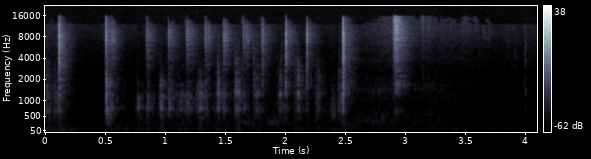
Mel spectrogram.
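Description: Faint, rapid clicking of marbles in the Marble Machine X's marble divider as they drop through the channels during a test run. The clicks come in a quick irregular series, then two last ones, and stop about three seconds in.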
